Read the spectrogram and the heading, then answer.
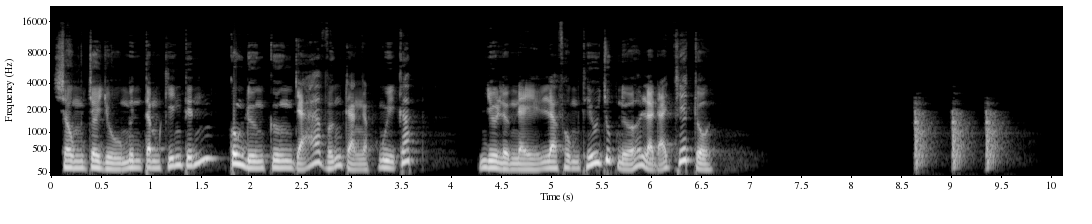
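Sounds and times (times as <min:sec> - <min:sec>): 
speech: 0:00.1 - 0:06.7
hard knocking on the door of a hall: 0:08.6 - 0:09.7.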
